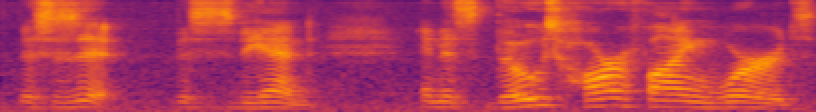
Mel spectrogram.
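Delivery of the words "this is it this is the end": ordinary talk, nothing marked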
